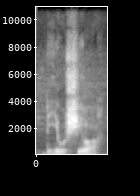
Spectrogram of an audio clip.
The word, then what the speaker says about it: Belchior: Na língua portuguesa, o correto é dizer beior e meu xior.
